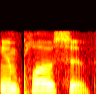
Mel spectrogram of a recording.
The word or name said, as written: implosive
